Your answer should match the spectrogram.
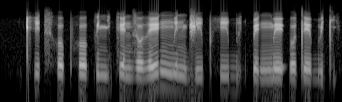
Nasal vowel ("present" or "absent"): absent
